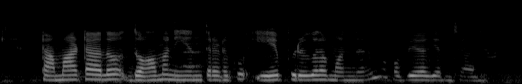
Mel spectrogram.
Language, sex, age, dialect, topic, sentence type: Telugu, female, 18-24, Utterandhra, agriculture, question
